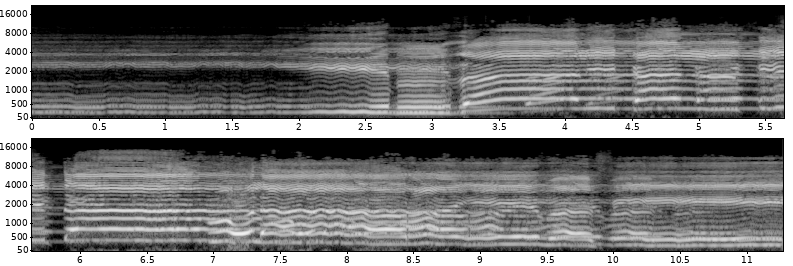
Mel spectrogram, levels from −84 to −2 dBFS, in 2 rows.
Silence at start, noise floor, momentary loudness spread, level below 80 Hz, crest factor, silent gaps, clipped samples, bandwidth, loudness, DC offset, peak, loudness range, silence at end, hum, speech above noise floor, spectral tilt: 0 s; -35 dBFS; 22 LU; -62 dBFS; 12 dB; none; under 0.1%; 15 kHz; -14 LUFS; under 0.1%; -4 dBFS; 6 LU; 0 s; none; 18 dB; -0.5 dB/octave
